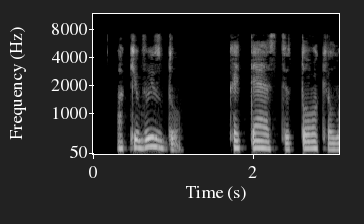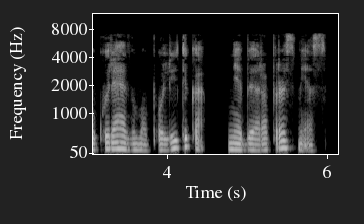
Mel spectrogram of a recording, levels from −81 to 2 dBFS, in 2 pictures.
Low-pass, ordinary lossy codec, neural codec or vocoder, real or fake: 7.2 kHz; MP3, 48 kbps; none; real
